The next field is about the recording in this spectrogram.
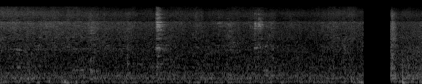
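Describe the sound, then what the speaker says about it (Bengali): Chopped onion frying in a pan under steady stirring gives a continuous soft sizzle with a few light scrapes and taps, fairly quiet throughout, broken by a brief gap near the end. "পেঁয়াজ কুচি, দিয়ে আমি খুব ভালো করে পেঁয়াজটা নেড়ে চেড়ে নেব"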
